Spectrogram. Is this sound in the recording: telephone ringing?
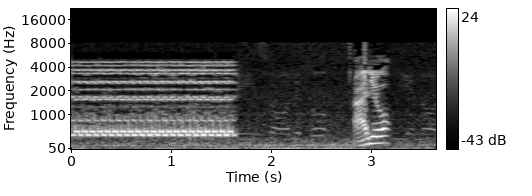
yes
